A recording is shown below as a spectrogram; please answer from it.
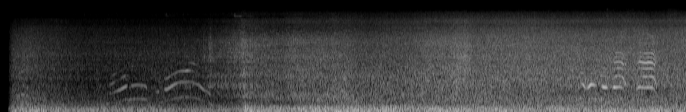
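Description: Surf breaking and washing over a rocky shore as a steady roar, growing louder a few seconds in, with wind rumbling on the microphone.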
